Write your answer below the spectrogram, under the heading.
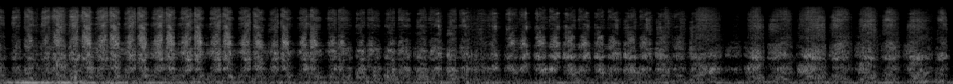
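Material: Glass.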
